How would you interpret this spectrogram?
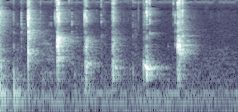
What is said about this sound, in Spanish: Uh, ¿no te molesta que la gente mastica así?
